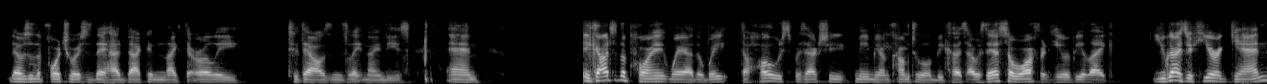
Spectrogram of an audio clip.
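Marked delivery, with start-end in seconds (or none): 11.5-12.7 mock patronizing, unimpressed, condescending tone. Retelling how a host greeted regular visitors, mimicking a condescending tone. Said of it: "condescending tone".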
